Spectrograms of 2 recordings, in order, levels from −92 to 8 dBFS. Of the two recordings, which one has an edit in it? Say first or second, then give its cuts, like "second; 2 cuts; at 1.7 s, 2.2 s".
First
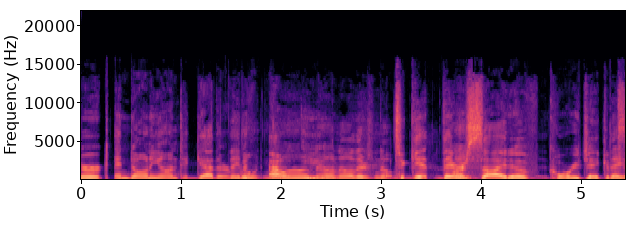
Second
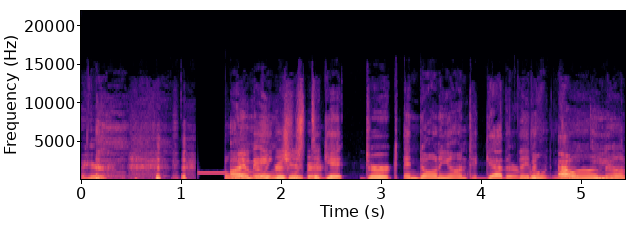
second; 1 cut; at 1.3 s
